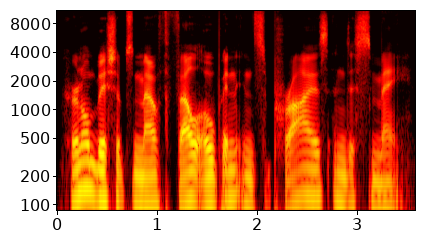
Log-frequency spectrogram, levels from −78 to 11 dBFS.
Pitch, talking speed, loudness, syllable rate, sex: 105 Hz, 150 wpm, -19 LUFS, 4.6 syllables/s, male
